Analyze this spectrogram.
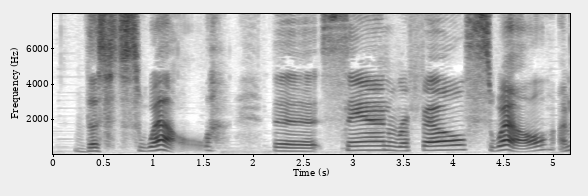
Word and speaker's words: San Rafael: I still don't know if it's San Rafael or San Rafael I'm assuming it's San Rafael because well there's a town in the San Francisco Bay Area where I'm from called San Rafael it's pronounced Rafael anyways it's called the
